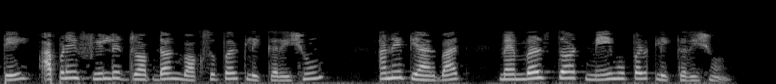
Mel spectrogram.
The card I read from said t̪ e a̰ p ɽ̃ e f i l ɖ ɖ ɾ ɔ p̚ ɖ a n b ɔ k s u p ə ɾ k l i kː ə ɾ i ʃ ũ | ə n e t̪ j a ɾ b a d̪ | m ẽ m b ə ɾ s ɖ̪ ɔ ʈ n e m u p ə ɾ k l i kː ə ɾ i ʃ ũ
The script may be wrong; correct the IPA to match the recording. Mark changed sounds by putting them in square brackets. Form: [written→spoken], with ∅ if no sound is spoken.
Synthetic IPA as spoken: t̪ e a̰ p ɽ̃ e f i l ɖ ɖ ɾ ɔ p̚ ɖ a n b ɔ k s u p ə ɾ k l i kː ə ɾ i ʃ ũ | ə n e t̪ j a ɾ b a d̪ | m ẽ m b ə ɾ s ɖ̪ ɔ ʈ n e m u p ə ɾ k l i kː ə ɾ i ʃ ũ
